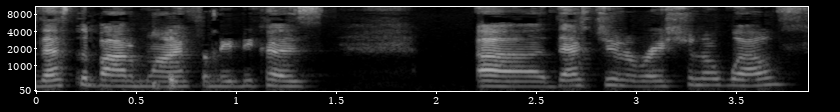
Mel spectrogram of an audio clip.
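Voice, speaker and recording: A woman's fairly high voice proceeds at a moderate pace. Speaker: singer. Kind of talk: interview.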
